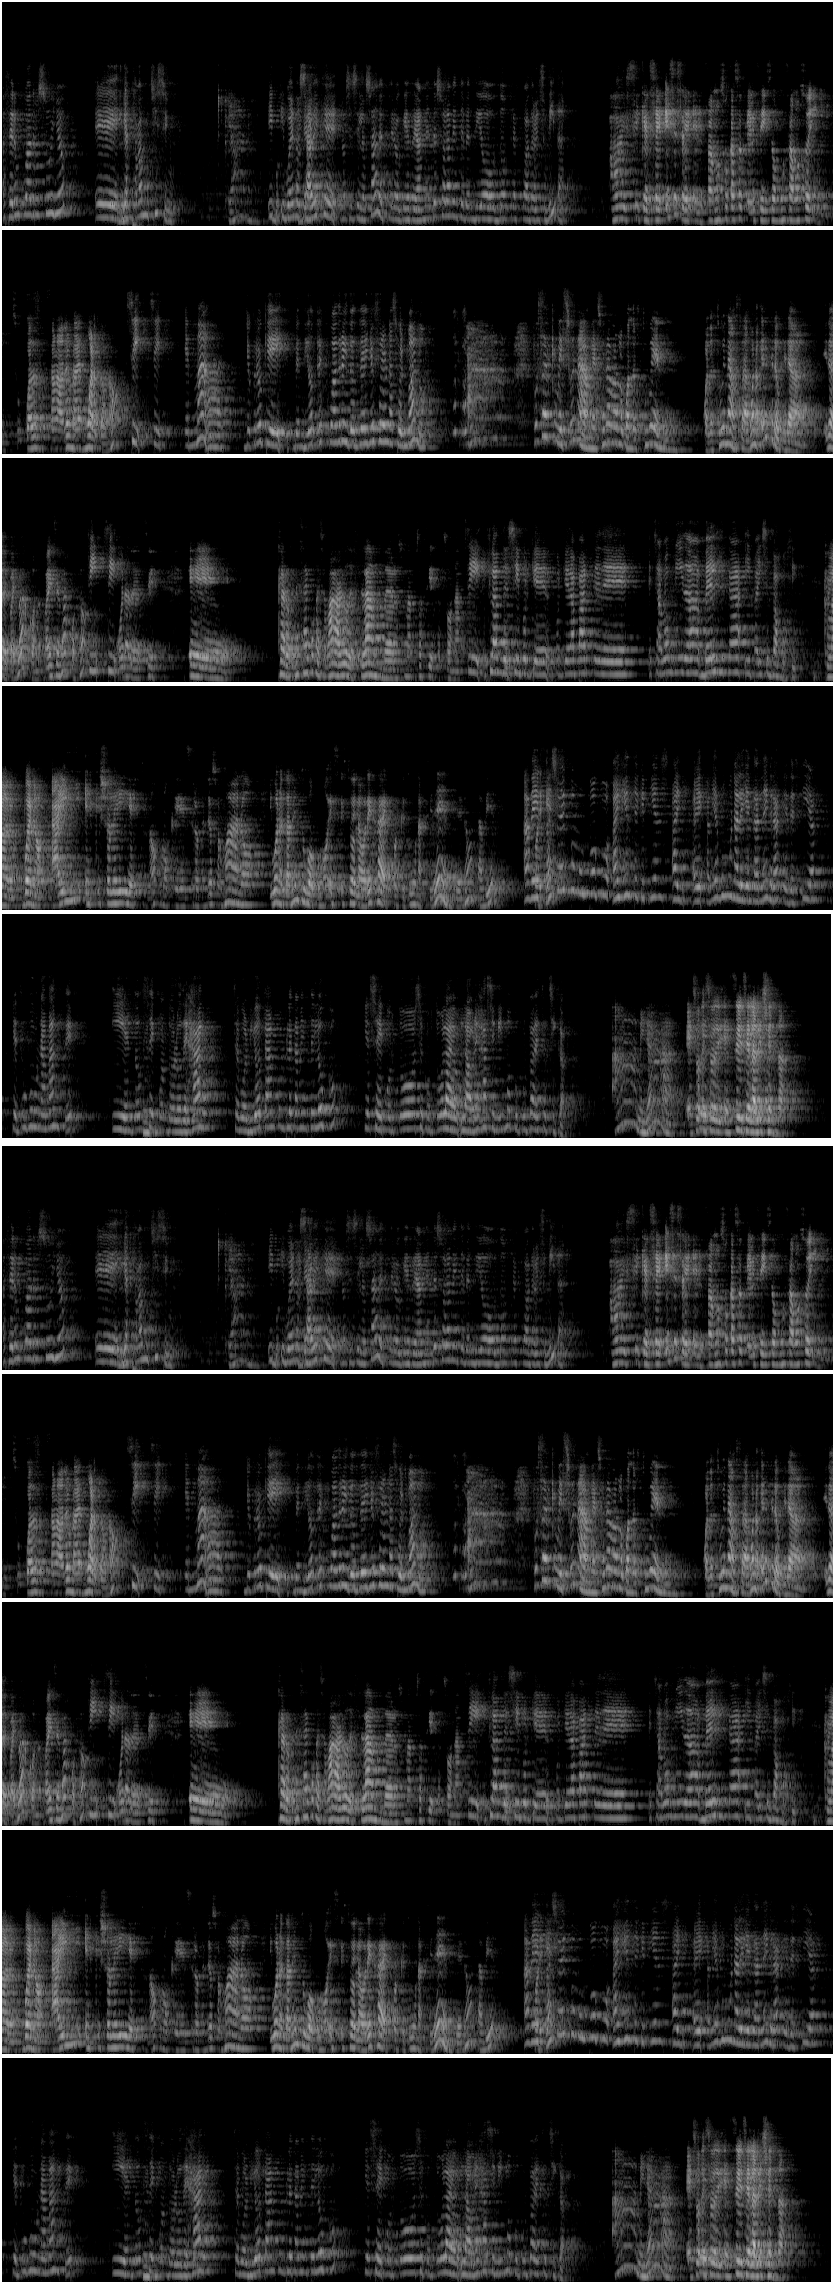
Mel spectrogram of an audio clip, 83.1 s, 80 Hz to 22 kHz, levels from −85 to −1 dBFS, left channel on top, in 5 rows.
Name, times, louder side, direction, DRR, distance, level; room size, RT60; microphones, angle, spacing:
voice 1, 0.0-1.3 1.9-3.4 5.3-11.2 19.1-19.8 20.3-20.8 21.5-25.1 25.6-25.9 35.0-35.5 42.5-45.7 46.3-49.1 60.3-66.2 66.7-67.9 68.7-70.6 71.1-73.2 73.7-77.8 80.4-80.6, left 2 dB, 25° left, 5 dB, 1.8 m, -43 dB
voice 2, 4.3-5.0 5.9-6.2 12.2-16.5 16.9-19.0 20.7-21.0 25.9-30.1 30.7-35.0 35.5-36.4 37.0-37.8 38.8-42.5 43.3-43.4 49.7-55.0 55.2-59.7 60.5-60.9 69.3-69.5 78.7-82.3, equal, ahead, 5 dB, 2.5 m, -38 dB
29.0 x 22.0 x 8.7 m, 1.3 s
head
